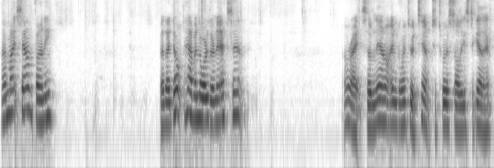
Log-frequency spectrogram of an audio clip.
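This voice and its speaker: A woman's voice: fairly low pitch, measured pace, long pauses. Middle-aged woman, Midwestern accent, casual livestream chatter, greets viewers, thinks aloud while crafting. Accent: Midwestern American. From American Midwest. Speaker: crochet livestreamer.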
